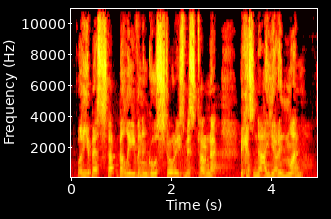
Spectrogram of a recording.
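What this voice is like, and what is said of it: Accent slipping a little Scottish. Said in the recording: “That went a little Scottish there. ... I really like the accent.”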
